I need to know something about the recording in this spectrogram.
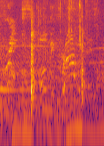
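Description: Two sharp clicks about a second apart from a small plastic toy miniature and its capsule being handled, over a children's cartoon with voices and music playing in the background.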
